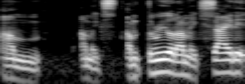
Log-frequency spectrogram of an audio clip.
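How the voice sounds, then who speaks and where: A man speaks in an animated tone at a moderate pace, with ordinary pitch variation. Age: 30s. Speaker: podcast host. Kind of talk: motivational podcast monologue.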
